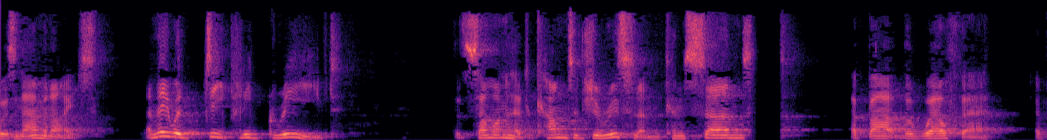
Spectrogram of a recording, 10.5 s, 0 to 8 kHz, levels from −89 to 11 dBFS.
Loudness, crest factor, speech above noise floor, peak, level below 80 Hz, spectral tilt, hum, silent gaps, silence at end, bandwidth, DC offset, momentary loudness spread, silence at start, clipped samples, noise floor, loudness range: -24 LUFS; 22 dB; 57 dB; -4 dBFS; -68 dBFS; -4.5 dB/octave; none; 7.62-7.78 s; 0 s; 7.8 kHz; under 0.1%; 15 LU; 0 s; under 0.1%; -81 dBFS; 3 LU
